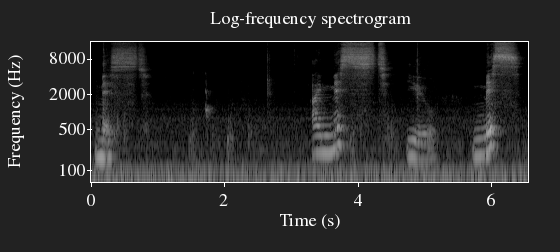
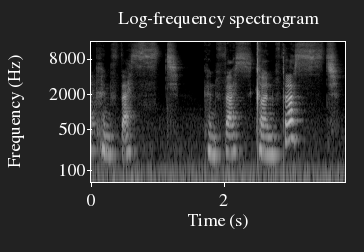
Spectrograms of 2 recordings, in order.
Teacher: anytime you have the regular verb and an ED, this ED is going to sound like this T sound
